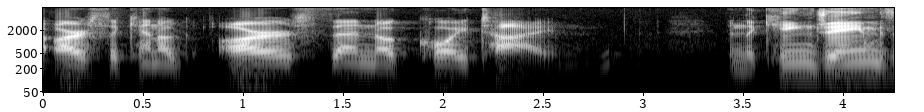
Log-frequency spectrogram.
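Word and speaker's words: ἀρσενοκοῖται: of it and everything, is this word arsenikoitai. That's the Greek pronunciation, arsenikoitai.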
